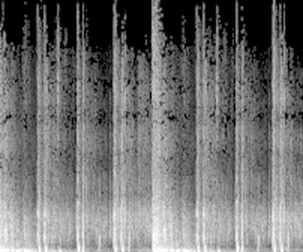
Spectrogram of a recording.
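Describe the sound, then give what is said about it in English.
Gunfire from militant training manoeuvres, with gunmen shooting room to room in mock villages set up with a fake tank: many sharp cracks in irregular bursts, some single and some in quick clusters. “This is the sound of the manoeuvres carried out at sites across Gaza, where mock villages had been set up, complete even with a fake tank. Gunmen practiced disabling tanks, taking hostages and shooting as they went room to room”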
